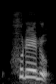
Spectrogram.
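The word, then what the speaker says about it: 触れる: 나레루, 후레루 어느 쪽일까요? 네, 정답은 후레루가 되겠습니다. 후레루. 그래서 나레루는 어디에 익숙해지다라고 하는 네, 그런 단어였었죠. 네, 저 촉자는 발음을 후레루라고 읽어주시면 되겠습니다.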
